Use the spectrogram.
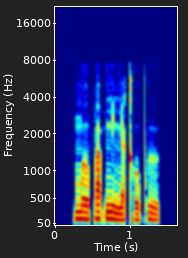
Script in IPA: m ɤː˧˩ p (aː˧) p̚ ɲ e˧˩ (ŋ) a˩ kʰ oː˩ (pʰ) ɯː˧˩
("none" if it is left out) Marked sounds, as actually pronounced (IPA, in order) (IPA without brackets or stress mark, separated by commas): aː˧, ɲ, pʰ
